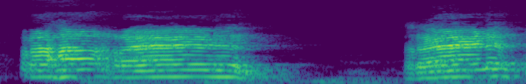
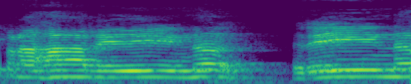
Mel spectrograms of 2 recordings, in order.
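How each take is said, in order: First: ਰੈਣ as "rain" with a curled-tongue ṇ; ਰੈਣ with open vowel and full retroflex ending. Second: ਰੇਨ ending in a plain dental n; ਰੇਨ with closed e and no retroflex. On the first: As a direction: sound the final ਣ of ਰੈਣ fully. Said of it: "ਨਾਣੇ ਦੀ ਪੂਰੀ ਆਵਾਜ਼ ਦੇਣੀ ਹੈ". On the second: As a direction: say ਰੇਨ as "ren", tongue at the teeth. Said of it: "ਰੇਨ ਨੰਨੇ ਦੀ ਆਵਾਜ਼ ਦਿੰਦੇ ਨੇ". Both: Shown as a demonstration.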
